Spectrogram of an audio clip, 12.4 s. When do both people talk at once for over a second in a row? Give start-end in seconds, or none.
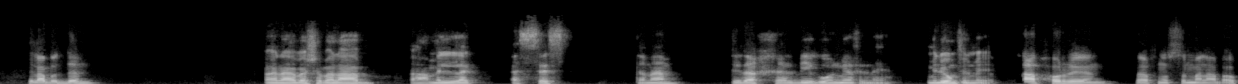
none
